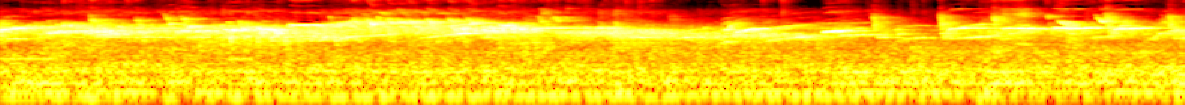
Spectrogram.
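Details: Canary singing at home: continuous twittering warble with short pure whistles and rapid chirps, over faint background hum.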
